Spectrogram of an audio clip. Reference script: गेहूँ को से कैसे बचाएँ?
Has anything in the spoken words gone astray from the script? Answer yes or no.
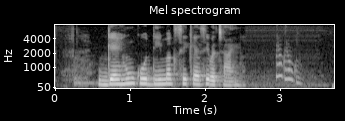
yes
